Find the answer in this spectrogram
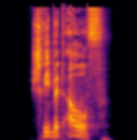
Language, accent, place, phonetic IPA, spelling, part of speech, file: German, Germany, Berlin, [ˌʃʁiːbət ˈaʊ̯f], schriebet auf, verb, De-schriebet auf.ogg
- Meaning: second-person plural subjunctive II of aufschreiben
